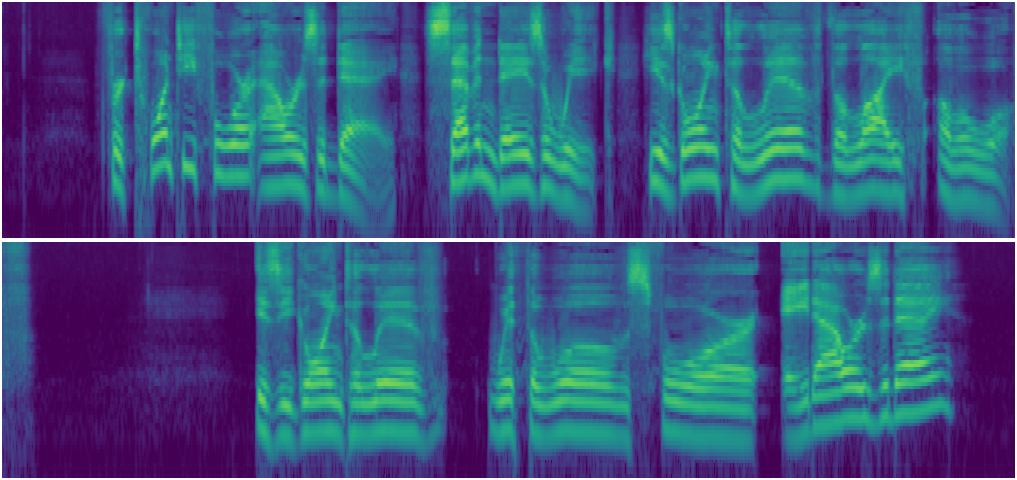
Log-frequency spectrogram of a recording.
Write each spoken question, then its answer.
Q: Is he going to live with the wolves for 8 hours a day?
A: No, he's not going to live with them for 8 hours.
